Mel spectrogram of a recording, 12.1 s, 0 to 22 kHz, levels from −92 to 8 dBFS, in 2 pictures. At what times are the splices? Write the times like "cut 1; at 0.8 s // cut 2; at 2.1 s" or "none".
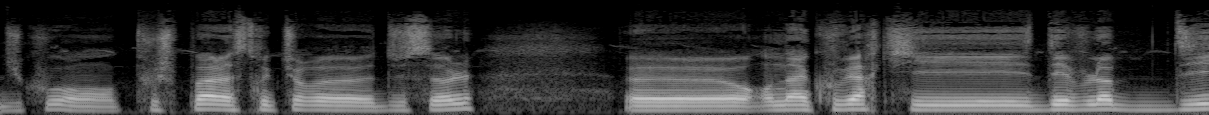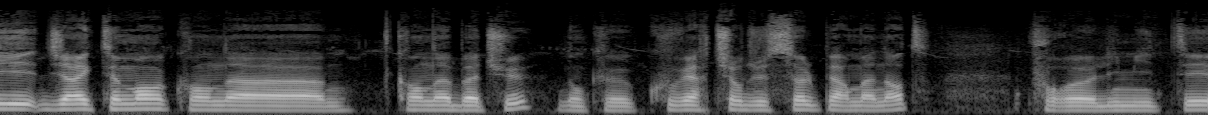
none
